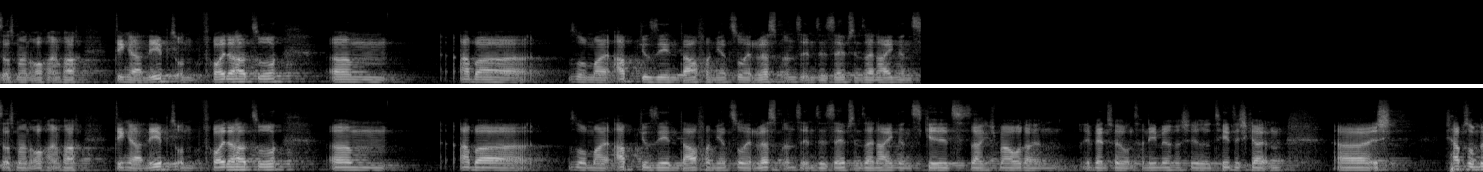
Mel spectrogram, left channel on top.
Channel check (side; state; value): left; drops out; at 9.2 s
